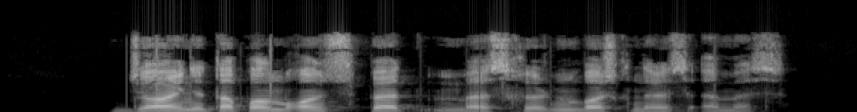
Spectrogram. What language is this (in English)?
Uyghur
